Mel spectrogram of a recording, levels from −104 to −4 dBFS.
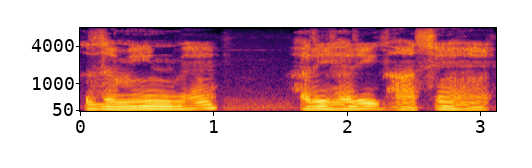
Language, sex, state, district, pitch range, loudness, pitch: Hindi, male, Uttar Pradesh, Lucknow, 85-95 Hz, -15 LUFS, 90 Hz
